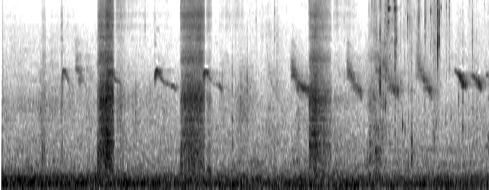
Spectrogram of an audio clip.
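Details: Basset Hound sniffing and snorting: three loud, breathy bursts of air spaced a couple of seconds apart, over a low outdoor rumble with small birds chirping sharp, rising notes in the background.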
